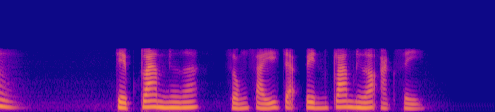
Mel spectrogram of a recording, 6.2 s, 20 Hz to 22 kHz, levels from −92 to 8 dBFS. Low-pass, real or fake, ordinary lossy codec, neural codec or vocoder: 3.6 kHz; fake; AAC, 32 kbps; codec, 16 kHz, about 1 kbps, DyCAST, with the encoder's durations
